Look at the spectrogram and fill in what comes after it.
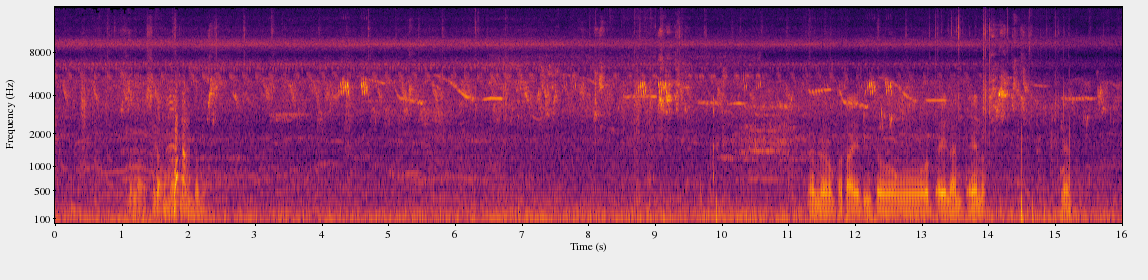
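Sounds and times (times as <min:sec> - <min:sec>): low rumble: 0:00.0 - 0:03.9
high insect drone: 0:00.0 - 0:16.0
small birds chirping: 0:00.0 - 0:16.0.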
